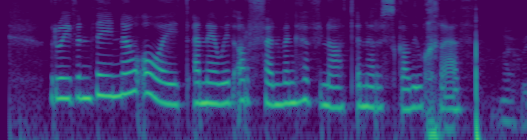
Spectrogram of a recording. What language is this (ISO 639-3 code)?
cym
